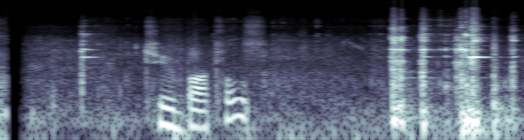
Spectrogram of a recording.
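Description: Glass bottles clink together.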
